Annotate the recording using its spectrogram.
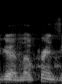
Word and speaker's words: Loprinzi: Brad, I pronounced your last name correctly. Is that right? – Yeah, it's you're good. Loprinzi, the Italian way.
